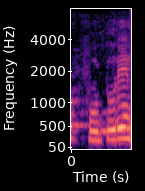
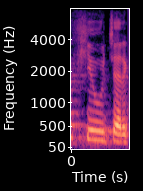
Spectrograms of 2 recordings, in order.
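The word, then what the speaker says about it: future: है फ्यूचर है ना इसको फूटूरे नहीं कहेंगे ये फ्यूचर क्या है जैसे फर्नीचर क्या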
